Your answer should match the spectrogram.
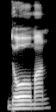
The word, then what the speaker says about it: Douman: putting so much emphasis it's a long o in Doleman in my notes I've made sure to write it with the U so you get the o sound and also because then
